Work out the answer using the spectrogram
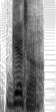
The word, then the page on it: getter: Indian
